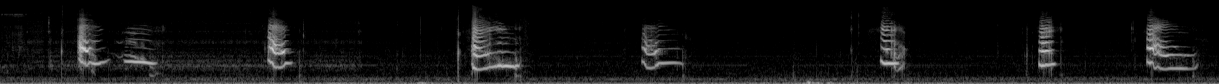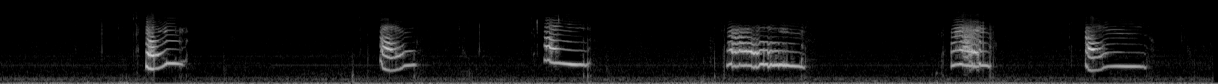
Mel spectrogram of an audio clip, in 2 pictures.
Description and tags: Maine Coon cat in demanding mood
cat, maine-coon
